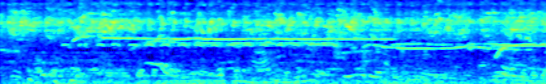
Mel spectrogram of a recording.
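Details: Several lovebirds singing together in a mock free-action contest used to train birds ahead of real competition, with konslet, fighter and paud types combined: rapid, buzzy high chatter throughout, crossed by a long, steady whistle and a few rising slurs.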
